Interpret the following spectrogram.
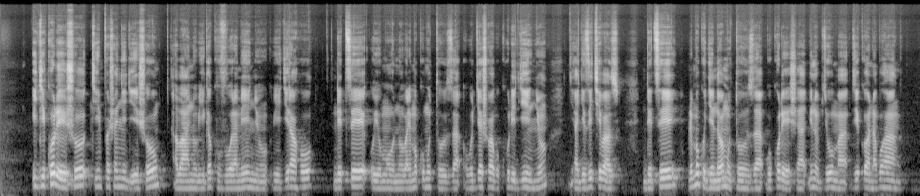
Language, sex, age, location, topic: Kinyarwanda, female, 25-35, Huye, health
